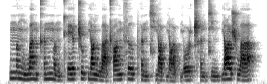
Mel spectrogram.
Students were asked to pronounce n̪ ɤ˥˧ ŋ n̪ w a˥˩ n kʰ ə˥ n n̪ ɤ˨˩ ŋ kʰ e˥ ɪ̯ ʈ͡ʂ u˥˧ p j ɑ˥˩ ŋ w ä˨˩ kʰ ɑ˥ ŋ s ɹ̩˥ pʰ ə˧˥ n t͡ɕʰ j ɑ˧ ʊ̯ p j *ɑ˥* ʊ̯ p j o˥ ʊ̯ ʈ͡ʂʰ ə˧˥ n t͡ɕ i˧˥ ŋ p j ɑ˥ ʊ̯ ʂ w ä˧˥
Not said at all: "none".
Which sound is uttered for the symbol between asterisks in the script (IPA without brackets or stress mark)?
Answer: ɑ˨˩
